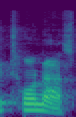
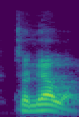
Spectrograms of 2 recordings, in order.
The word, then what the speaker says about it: Tonello: I want to say Tonas, but Tonello.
